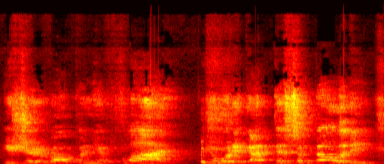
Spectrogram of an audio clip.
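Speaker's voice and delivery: wife scolding her husband, high and loud. Acted. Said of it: "She says".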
